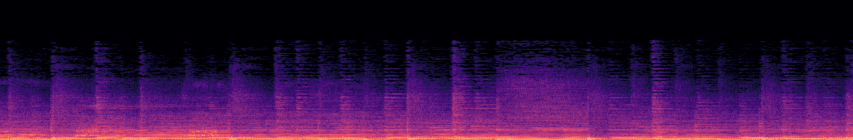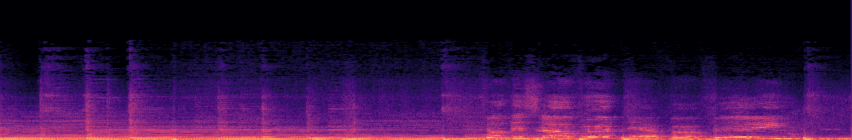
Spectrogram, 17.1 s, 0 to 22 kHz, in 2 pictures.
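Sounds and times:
strummed acoustic guitar: 0.0 - 16.9
electric guitar: 0.0 - 17.0
held keyboard chords: 0.0 - 17.0.

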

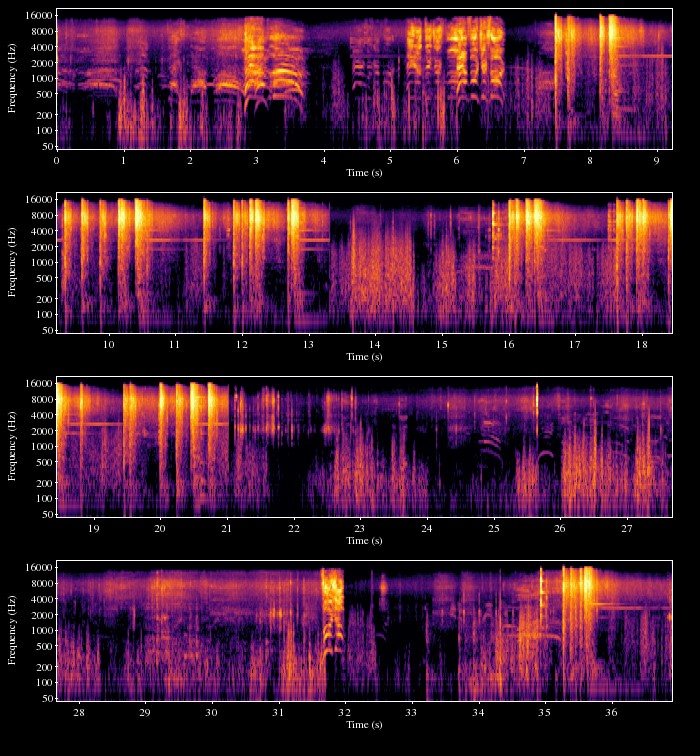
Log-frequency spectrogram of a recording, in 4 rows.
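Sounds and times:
mortars firing: 7.4 - 13.4, 15.8 - 21.1, 35.1 - 36.9.

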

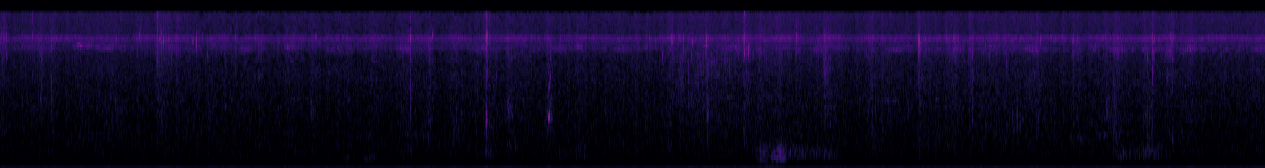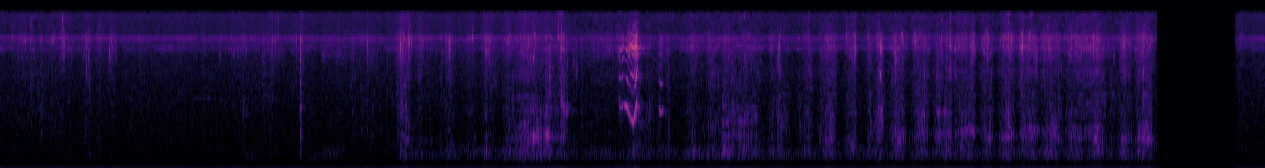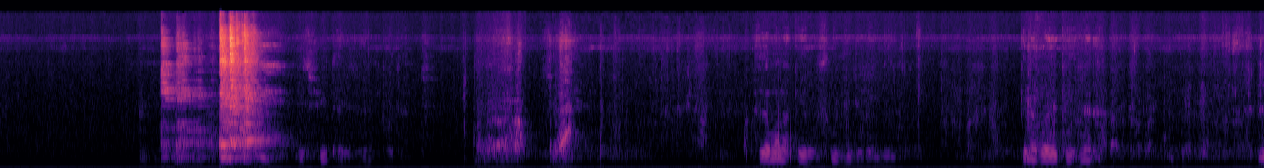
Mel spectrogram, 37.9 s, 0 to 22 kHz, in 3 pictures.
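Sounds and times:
hands squelching wet leaves: 12.7 - 13.9.

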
